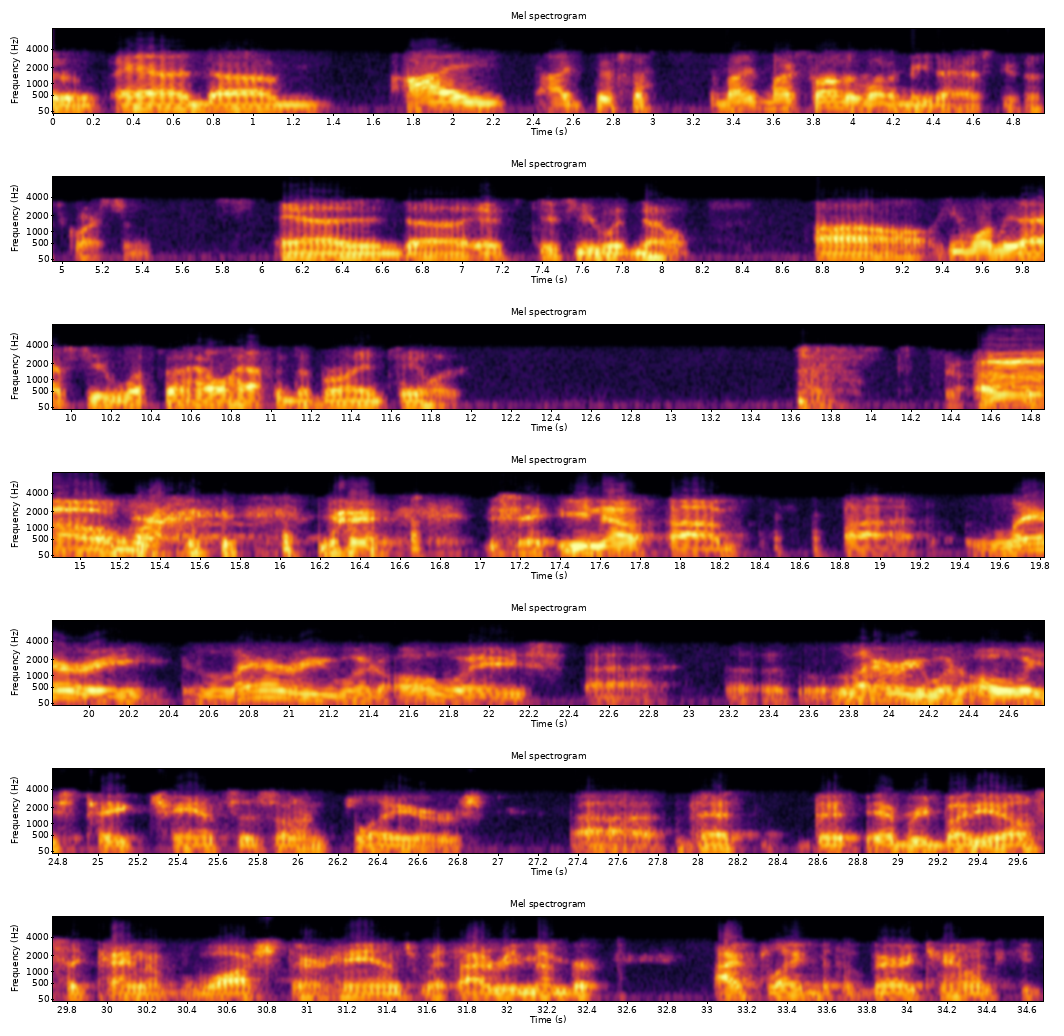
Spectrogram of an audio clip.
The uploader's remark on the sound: Conducted a phone interview. This interview is phone quality but we improved it as much as possible.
